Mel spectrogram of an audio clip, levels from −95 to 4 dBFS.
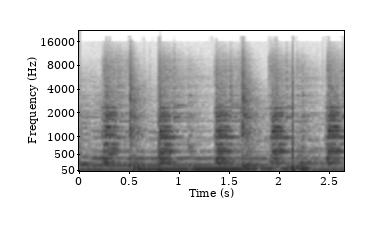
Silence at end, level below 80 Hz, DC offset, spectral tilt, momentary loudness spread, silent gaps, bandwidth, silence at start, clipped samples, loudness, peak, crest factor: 0 s; -28 dBFS; under 0.1%; -5 dB/octave; 3 LU; none; 16 kHz; 0 s; under 0.1%; -19 LUFS; 0 dBFS; 18 dB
